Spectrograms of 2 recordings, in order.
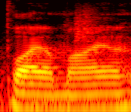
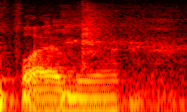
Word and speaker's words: Playa Mia: No, Playa Mia. Because he kept saying it wrong. Playa Maya. Oh. Playa Mia. It's Playa Mia.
